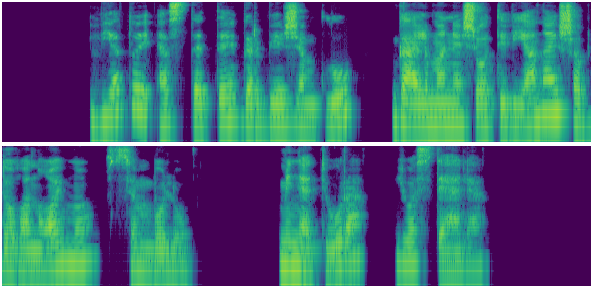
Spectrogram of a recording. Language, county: Lithuanian, Marijampolė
